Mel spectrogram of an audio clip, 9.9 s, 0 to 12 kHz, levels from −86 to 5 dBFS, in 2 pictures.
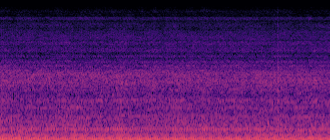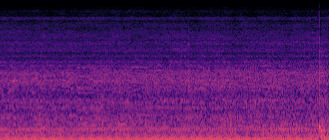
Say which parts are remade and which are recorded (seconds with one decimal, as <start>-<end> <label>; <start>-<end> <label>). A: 0.0-9.9 remade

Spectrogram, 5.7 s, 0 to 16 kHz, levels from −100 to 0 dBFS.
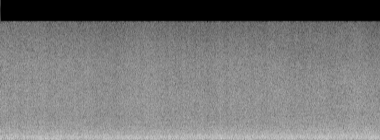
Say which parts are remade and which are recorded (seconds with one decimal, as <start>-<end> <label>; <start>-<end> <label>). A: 0.0-0.6 recorded; 0.6-2.4 remade; 2.4-5.7 recorded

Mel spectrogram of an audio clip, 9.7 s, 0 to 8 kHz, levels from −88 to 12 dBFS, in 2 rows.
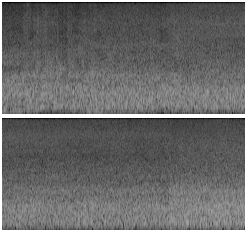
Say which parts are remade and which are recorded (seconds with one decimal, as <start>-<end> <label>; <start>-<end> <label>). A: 0.0-0.5 recorded; 0.5-2.0 remade; 2.0-3.1 recorded; 3.1-3.6 remade; 3.6-9.7 recorded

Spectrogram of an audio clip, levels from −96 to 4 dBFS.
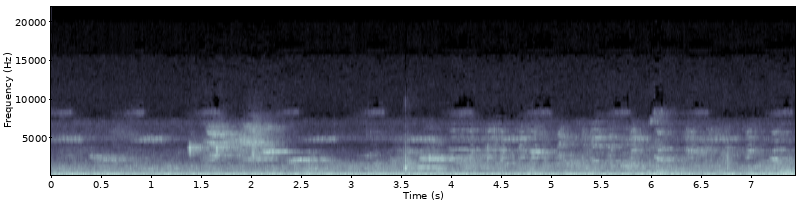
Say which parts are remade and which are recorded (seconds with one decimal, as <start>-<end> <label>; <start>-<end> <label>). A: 0.0-7.4 recorded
